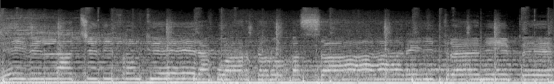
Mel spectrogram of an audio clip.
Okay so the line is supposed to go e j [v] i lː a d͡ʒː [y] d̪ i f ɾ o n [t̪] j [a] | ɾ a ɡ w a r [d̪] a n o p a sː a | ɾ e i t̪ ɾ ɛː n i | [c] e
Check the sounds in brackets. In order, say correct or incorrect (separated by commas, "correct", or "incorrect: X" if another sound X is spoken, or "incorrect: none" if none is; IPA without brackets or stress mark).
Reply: correct, incorrect: i, correct, incorrect: ɛ, correct, incorrect: p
